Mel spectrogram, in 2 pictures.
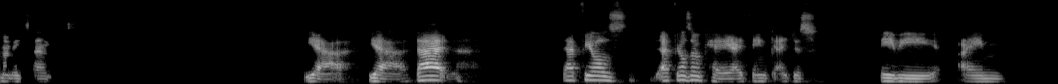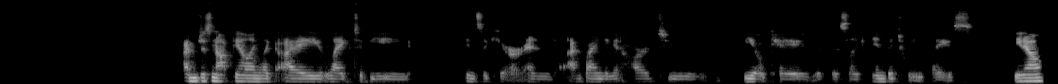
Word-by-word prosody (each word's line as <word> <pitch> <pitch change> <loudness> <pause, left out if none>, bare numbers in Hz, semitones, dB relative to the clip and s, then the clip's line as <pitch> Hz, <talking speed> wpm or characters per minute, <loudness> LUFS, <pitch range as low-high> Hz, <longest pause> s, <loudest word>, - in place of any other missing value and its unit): that 145 -1 -3
makes 140 -1 -8
sense. 135 -1 -7 2.3
Yeah, - - +1 0.2
yeah, 135 -4 +2
that 200 +1 +11 1.2
that 195 0 +3
feels 195 -3 +3 0.3
that 180 - +3
feels 205 +1 +1
okay 155 -9 +1
I 135 - -3
think 145 0 -6
I - - -5
just 140 0 -4 0.6
maybe 140 -3 +2 0.2
I'm 140 -1 -3 2.4
I'm 155 - +4
just 155 +1 0
not 145 -2 +2
feeling, 140 -2 0
like, 135 -1 -6
I, 135 -1 0
like, 130 -2 -3
to - - -10
be 120 -1 -12 0.5
insecure, - - -7
and 125 -2 -5 0.2
I'm - - -15
finding 130 -1 -6
it - - -12
hard 135 0 -14
to 125 -1 -14 0.5
be 135 -1 0
okay - - -8
with - - -17
this, 475 0 -3
like, 240 - -15
in 135 -1 -5
between - - -10
place, - - -5 0.4
you 150 - +6
know? 155 +1 +6
140 Hz, 120 wpm, -27 LUFS, 135-175 Hz, 2.4 s, that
